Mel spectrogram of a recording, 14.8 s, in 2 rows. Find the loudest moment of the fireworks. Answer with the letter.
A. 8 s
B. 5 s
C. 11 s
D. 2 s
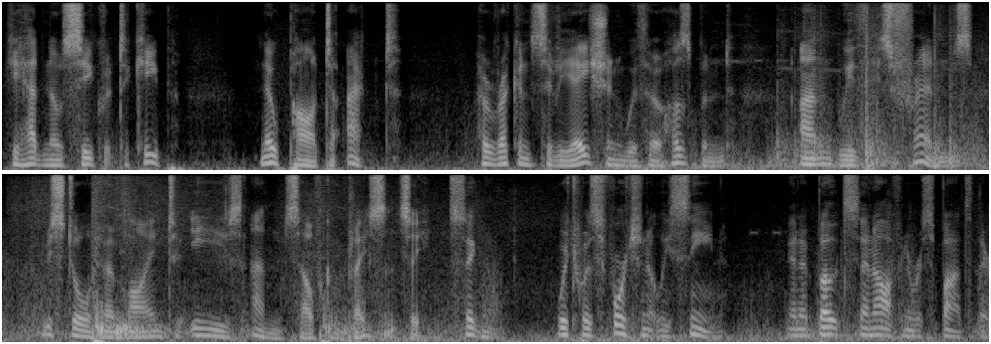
A.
